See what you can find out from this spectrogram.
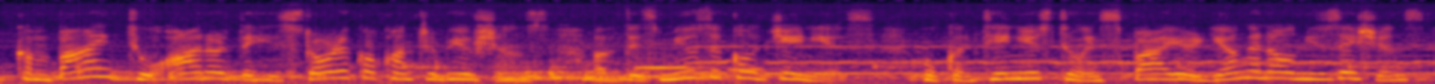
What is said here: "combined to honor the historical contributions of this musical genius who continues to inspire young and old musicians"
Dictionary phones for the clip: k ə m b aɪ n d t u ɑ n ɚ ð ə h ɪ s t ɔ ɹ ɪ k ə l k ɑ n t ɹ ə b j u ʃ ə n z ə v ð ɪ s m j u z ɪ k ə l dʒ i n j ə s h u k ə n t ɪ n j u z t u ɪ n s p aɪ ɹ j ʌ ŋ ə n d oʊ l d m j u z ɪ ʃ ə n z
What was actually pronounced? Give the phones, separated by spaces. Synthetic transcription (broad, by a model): k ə m b aɪ n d t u ɑ n ɚ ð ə h ɪ s t ɔ ɹ ɪ k ə l k ɑ n t ɹ ə b j u ʃ ə n z ə v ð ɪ s m j u z ɪ k ə l dʒ i n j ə s h u k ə n t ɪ n j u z t u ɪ n s p aɪ ɹ j ʌ ŋ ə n oʊ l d m j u z ɪ ʃ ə n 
